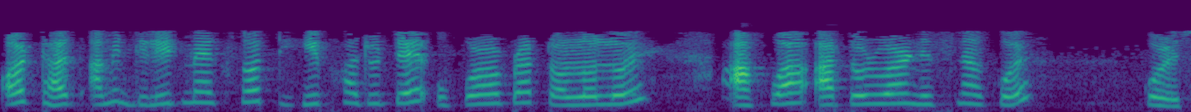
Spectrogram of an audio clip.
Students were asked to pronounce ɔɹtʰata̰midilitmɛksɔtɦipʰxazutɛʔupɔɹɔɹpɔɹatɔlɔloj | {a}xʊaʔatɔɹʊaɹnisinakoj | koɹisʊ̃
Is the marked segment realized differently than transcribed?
no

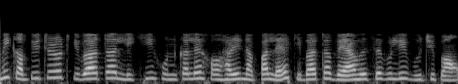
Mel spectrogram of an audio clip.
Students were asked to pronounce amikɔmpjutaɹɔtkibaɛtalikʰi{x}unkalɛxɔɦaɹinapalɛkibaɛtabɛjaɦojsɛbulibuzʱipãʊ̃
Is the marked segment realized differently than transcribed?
no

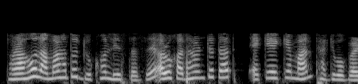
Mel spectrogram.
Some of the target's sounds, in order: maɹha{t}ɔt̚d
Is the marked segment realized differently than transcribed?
no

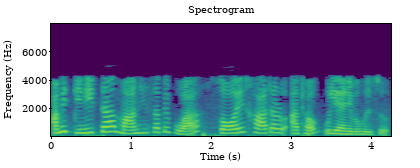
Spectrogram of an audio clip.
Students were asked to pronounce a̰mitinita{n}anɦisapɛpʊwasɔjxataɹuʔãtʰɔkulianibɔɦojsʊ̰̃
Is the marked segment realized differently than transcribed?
yes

